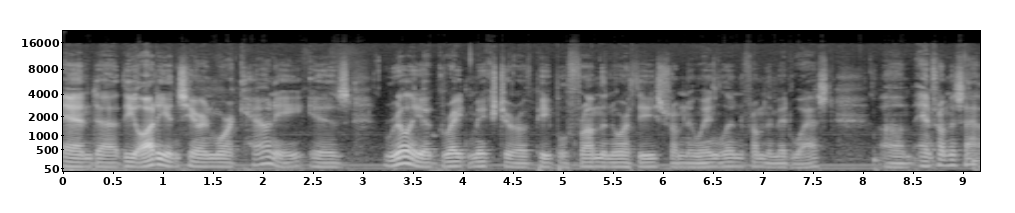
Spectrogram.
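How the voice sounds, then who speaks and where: Moving at a moderate pace, a man speaks with a New York accent in a very deep, low voice. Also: lively intonation. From New York (Brooklyn). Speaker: radio talk show host. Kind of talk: radio interview.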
